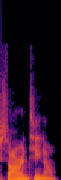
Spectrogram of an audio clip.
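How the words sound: It is said with an American accent.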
